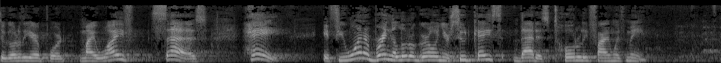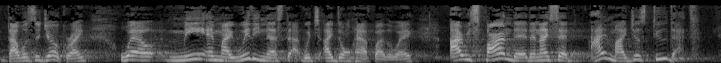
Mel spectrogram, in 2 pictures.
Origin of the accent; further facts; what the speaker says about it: Dominican Republic; If you did not know, I grew up in Dominican Republic, and adoption is the last thing in our culture.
